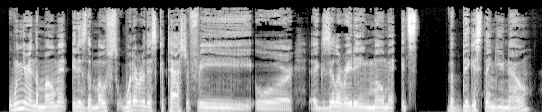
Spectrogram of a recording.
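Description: A plain, everyday voice with ordinary pitch variation, on a very clean recording with a silent background. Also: man, medium pitch for a man, moderate pace, dry, close sound with no echo. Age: 30s. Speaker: podcast host. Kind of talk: interview.

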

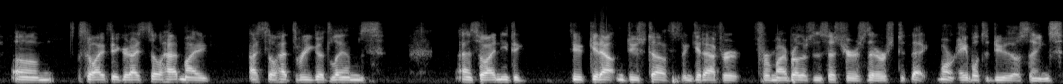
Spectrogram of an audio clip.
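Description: The sound is dry and close, with no echo. A man speaks at a fairly quick pace in a fairly low, flat monotone. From Florida (Gainesville), born in Texas. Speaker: military veteran and Paralympian. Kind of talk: interview.

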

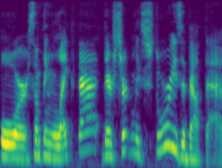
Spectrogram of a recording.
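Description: In an American accent, a woman talks at a moderate pace in an animated, bright, sharp tone on a very clean recording with a silent background. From United States. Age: 40s. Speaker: podcast host, culture coach. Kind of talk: solo podcast talk, teaching. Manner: animated, conversational.

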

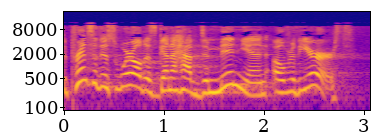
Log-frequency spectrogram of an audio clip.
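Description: A woman's high-pitched, lively voice with an American accent, against noticeable background noise. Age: 40s. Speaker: Bible teacher. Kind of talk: sermon. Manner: animated.

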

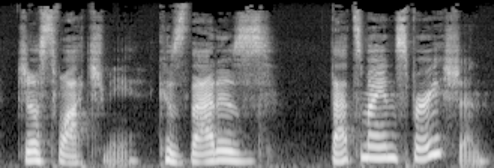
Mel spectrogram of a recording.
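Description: Animated in tone, a woman speaks at a moderate pace with ordinary pitch variation in a very clean, silent recording that sounds dry and close with no echo. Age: 30s. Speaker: personal trainer and health coach podcast host. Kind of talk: motivational solo podcast talk.

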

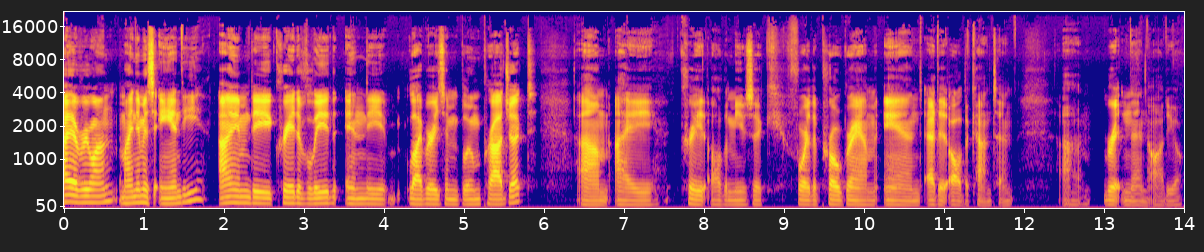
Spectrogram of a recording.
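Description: With an Upper Midwest accent, a man talks at a very deep, low pitch and a fairly slow pace. His intonation is lively, on a very clean recording with a silent background. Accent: Upper Midwest American. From Wisconsin (Neenah). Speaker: podcast producer and musician. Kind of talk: casual self-introduction. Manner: halting, many fillers.

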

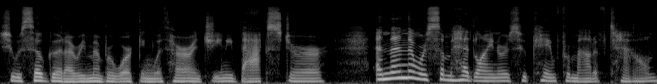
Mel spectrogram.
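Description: A woman with an American accent speaks at a very deep, low pitch, on a very clean recording against a silent background. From Pittsburgh, Pennsylvania. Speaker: Broadway performer. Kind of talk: interview. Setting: studio.

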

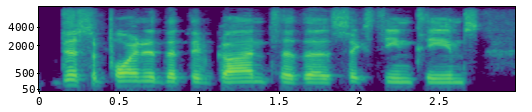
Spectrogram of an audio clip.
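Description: Moderate pace and medium pitch from a man, in a plain, everyday voice. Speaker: podcast host. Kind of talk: podcast interview. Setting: video call.

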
